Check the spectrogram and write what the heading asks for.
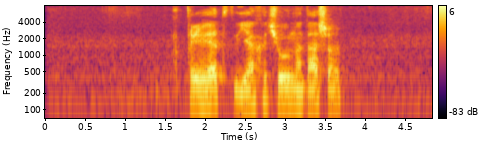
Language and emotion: Russian, neutral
